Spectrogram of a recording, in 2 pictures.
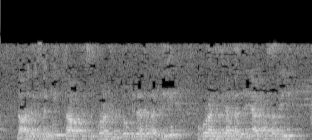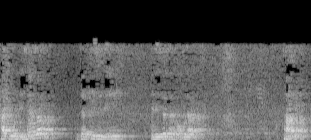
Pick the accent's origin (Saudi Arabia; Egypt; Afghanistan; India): Egypt; اللي موجود عندنا في مصر ده تركيزه 2%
